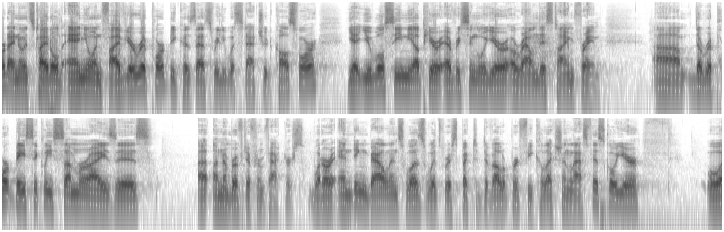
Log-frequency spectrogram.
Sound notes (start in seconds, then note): none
